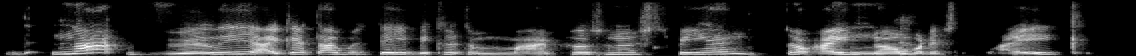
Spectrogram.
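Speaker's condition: Deafness, acquired deafness, wears hearing aids

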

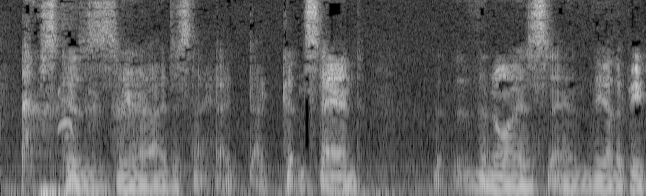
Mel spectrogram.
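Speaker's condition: No condition

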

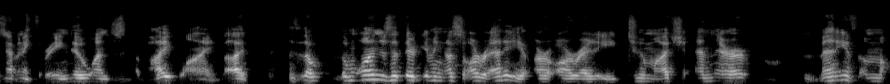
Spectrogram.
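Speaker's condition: Spasmodic dysphonia; twitches in voice box or larynx; voice sounds a little different, not due to flu

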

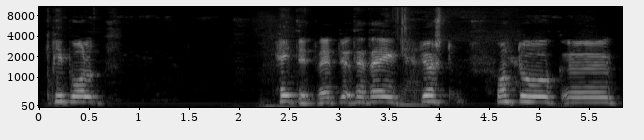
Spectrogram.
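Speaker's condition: Stuttering; stuttering since childhood, speech therapy ages 7 to 12 and 17 to 20, ELSA youth camps, no family members who stutter; repeated sounds

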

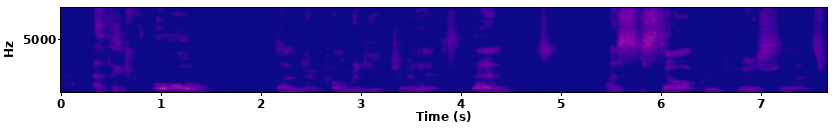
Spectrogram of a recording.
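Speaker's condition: Cerebral palsy

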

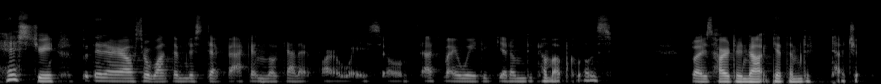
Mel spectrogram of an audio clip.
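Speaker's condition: Born deaf; congenital deafness from birth; had to learn to speak and hear, hard, first full sentence at age five, English difficult

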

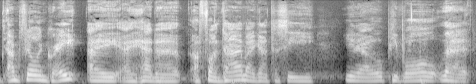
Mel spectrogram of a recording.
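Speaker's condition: No condition

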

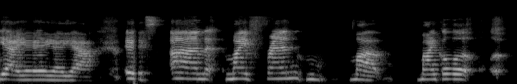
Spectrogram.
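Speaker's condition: Stuttering; stutter since about third grade, brain-based, joined stuttering project of Michael Sugarman, later National Stuttering Association; adult, openly stutters, performs stand-up comedy, began stand-up at 35 after stuttering conference; stutter sometimes shows on stage, once concealed with funny voice or intonation in eighth grade; repeated sounds, prolonged sounds

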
